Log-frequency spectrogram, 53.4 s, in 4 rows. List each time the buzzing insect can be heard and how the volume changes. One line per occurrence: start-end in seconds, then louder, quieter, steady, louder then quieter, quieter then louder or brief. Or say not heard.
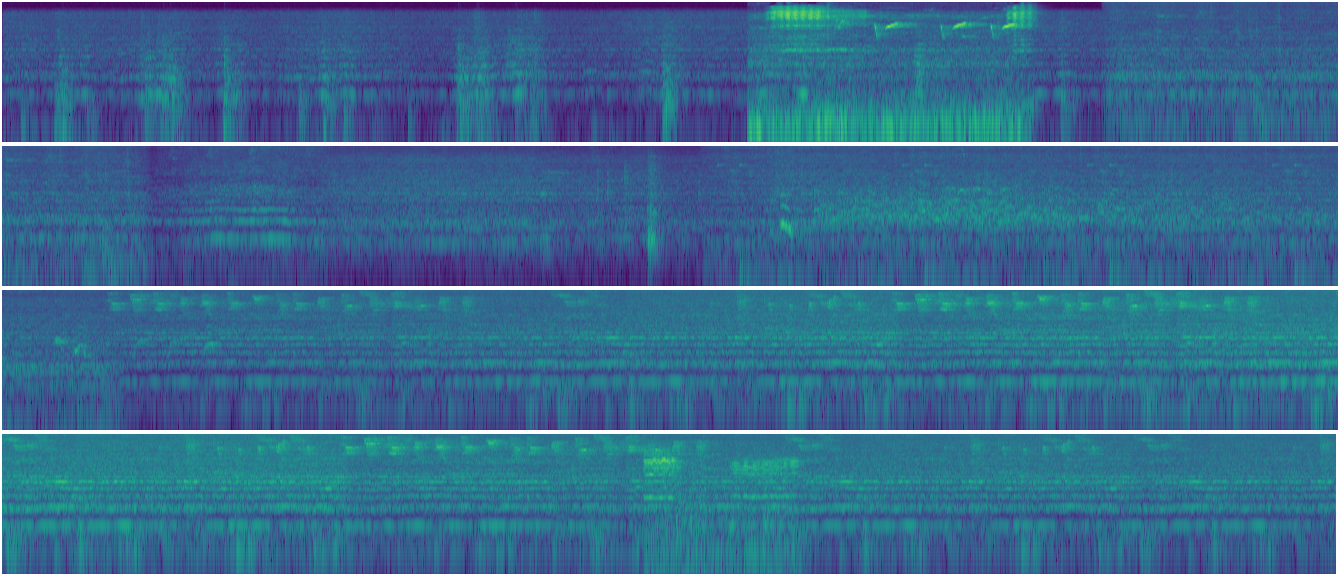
0.0-53.3 louder.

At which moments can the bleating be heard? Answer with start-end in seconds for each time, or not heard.
7.5-10.3, 46.5-48.1.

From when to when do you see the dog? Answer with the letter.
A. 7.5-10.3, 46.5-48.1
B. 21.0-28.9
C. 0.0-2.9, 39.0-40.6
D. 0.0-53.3
B.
